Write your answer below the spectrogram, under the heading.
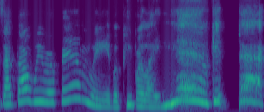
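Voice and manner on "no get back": high-pitched, hostile, angry crowd voice. Speaker retells people they thought were family shutting them out: put-on angry mob voice. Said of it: "That's how my angry mob voice".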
